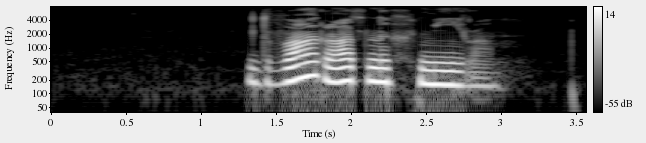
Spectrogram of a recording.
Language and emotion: Russian, neutral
